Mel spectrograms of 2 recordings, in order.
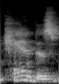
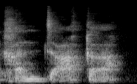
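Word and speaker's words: Kandake: And there was an Ethiopian, a eunuch, a court official of Candace, or better pronounced or known not as a proper name, Candace, but as a dynastic name, the Kandaka, queen of the Ethiopians, who was in charge of all her treasure.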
